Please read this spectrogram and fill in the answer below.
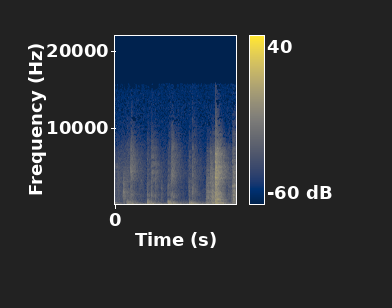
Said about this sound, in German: Ob das Sicherheitsschloss funktioniert?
